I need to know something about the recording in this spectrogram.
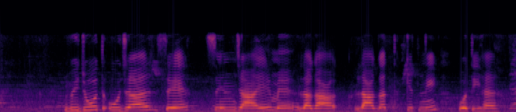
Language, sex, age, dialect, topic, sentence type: Hindi, female, 18-24, Marwari Dhudhari, agriculture, question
